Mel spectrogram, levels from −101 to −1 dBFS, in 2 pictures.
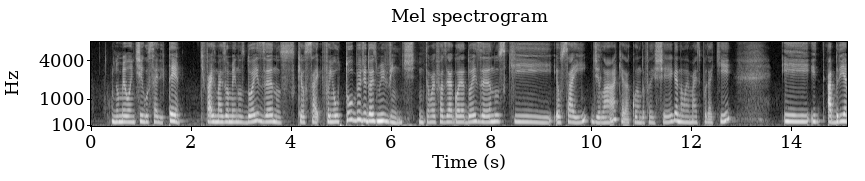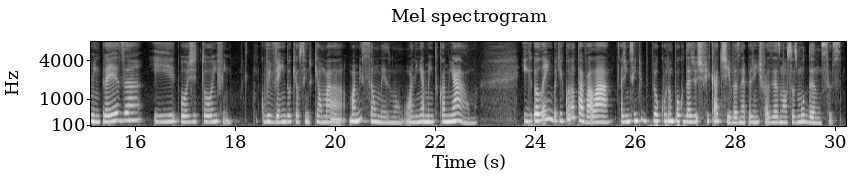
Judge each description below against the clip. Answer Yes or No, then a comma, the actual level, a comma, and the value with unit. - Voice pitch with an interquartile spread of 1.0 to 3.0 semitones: Yes, narrow, 2.5 semitones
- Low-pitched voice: No, high, 215 Hz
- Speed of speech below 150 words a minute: No, average, 180 wpm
